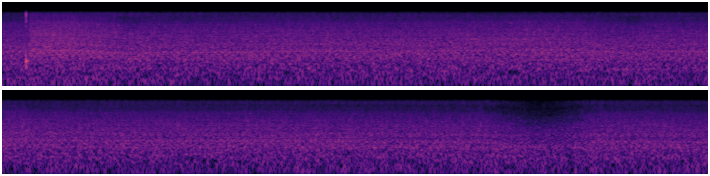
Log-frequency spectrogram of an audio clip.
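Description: A game's diesel semi truck engine rumbles while manoeuvring at low speed.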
